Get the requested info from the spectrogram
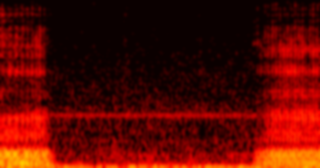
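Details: Indoor snoring from a sleeping Clumber Spaniel: a harsh low snore ends, about three seconds of near-silence with a faint hum, then another loud rumbling snore starts.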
